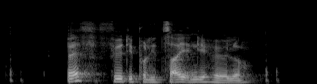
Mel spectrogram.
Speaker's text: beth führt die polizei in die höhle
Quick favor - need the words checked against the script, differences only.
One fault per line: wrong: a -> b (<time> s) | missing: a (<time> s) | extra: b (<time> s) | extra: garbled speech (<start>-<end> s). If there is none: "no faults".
no faults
